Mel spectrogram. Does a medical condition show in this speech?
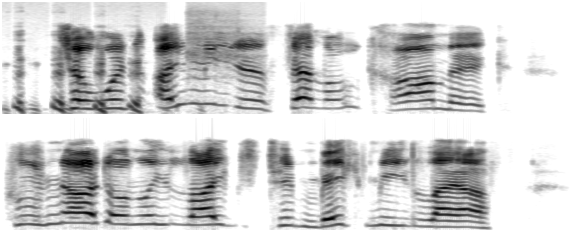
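Yes: cerebral palsy; slow walking.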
